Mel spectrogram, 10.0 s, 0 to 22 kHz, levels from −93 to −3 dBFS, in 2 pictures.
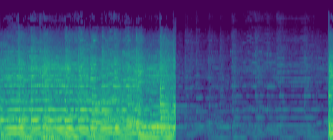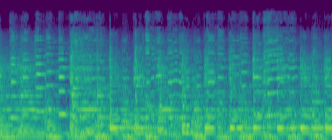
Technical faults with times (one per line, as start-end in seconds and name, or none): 2.62-4.93 one channel inverted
